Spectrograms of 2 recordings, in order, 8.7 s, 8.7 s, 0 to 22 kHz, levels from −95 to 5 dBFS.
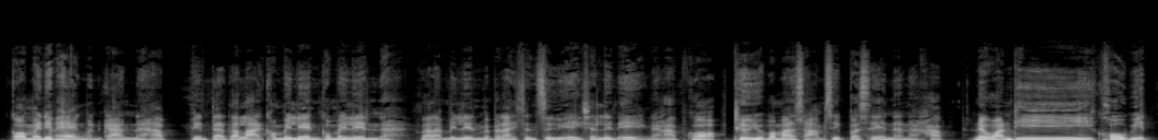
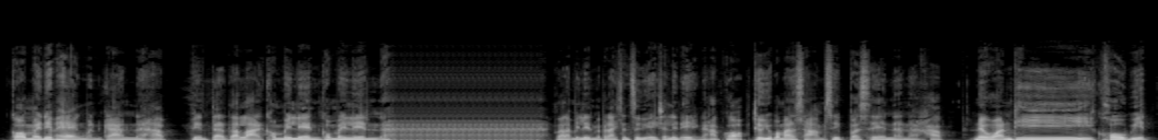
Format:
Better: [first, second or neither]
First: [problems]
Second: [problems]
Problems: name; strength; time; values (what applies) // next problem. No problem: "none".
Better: first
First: none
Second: audio freezing; at 3 s for 1 s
